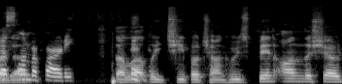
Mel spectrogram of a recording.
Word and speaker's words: Chipo Chung: It is Chan Chipo Chung Tho, if you pronounce it right, but it's actually Chipo Chung.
